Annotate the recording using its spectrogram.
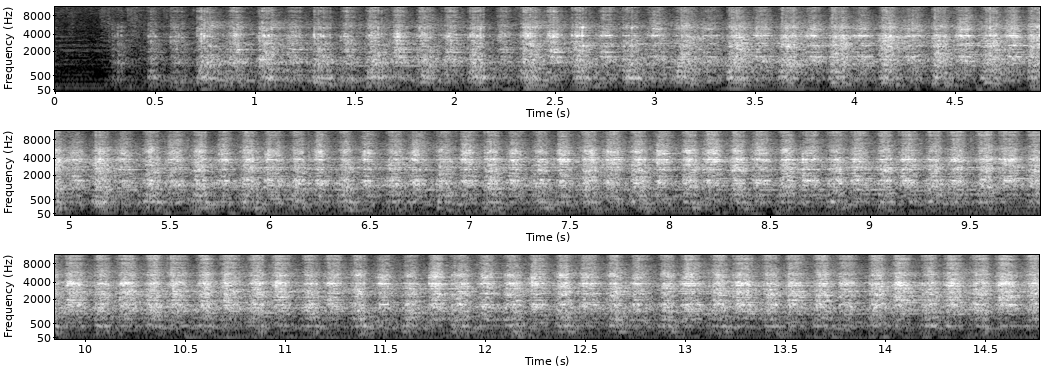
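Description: Hand file rasping on the lip of light-gauge metal cable tray in quick, even back-and-forth strokes, starting about half a second in. The file is cutting a notch through the tray's lip so the piece can be bent back and forth and broken off.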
